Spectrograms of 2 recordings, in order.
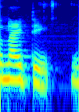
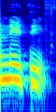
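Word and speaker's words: knitting: तो एन बाद में आ रहा है, तो के का प्रोनाउंसिएशन यहाँ पे नहीं करेंगे, किसका करेंगे, एन का करेंगे, तो नाइटिंग या निटिंग।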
